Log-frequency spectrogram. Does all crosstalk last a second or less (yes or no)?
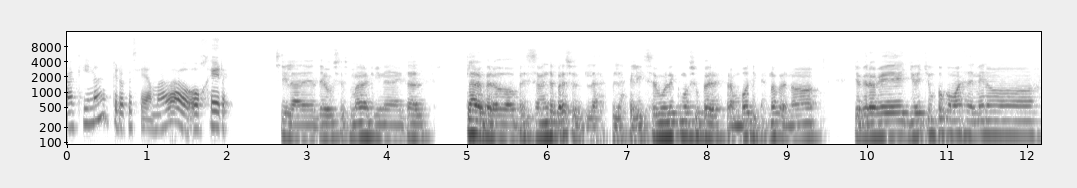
yes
